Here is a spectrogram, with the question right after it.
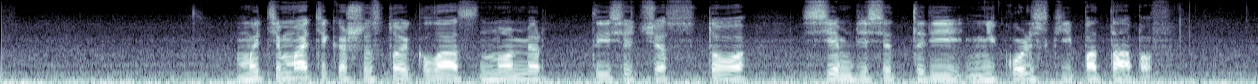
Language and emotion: Russian, neutral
